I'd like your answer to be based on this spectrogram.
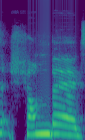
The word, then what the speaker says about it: Schomburgk: And today we are joined by, and here we go, James Schomburgk, silent C, silent K. I got it right.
